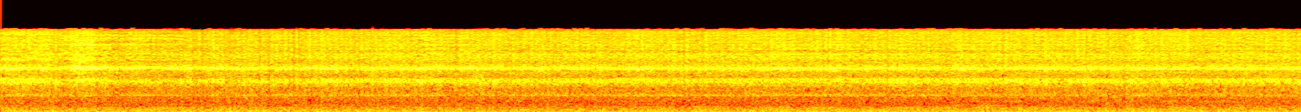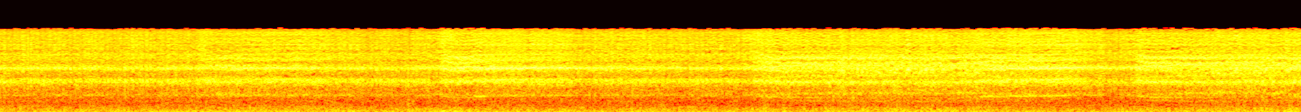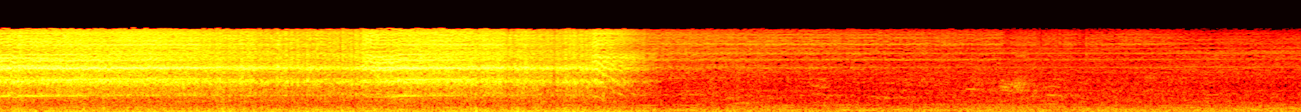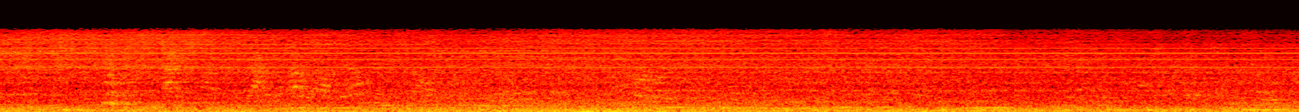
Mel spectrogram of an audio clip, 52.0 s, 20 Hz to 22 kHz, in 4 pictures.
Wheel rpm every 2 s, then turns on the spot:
160, 160, 160, 170, 160, 160, 160, 160, 160, 160, 160, 160, 160, 160, 160, 160, 70, 0, 0, 0, 0, 0, 0, 0, 0, 0.
none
